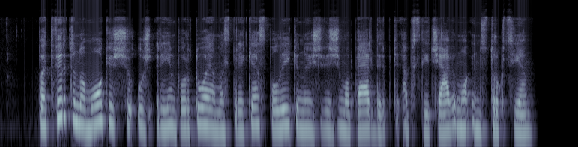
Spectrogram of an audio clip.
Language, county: Lithuanian, Klaipėda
